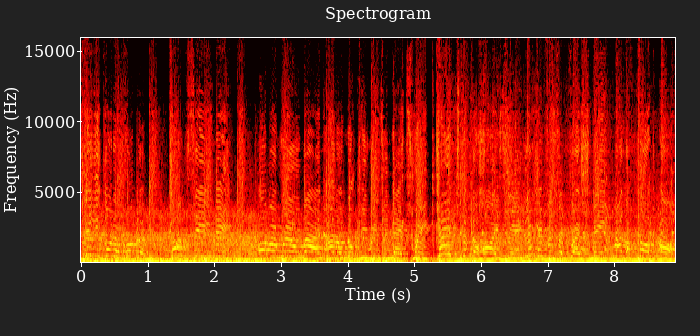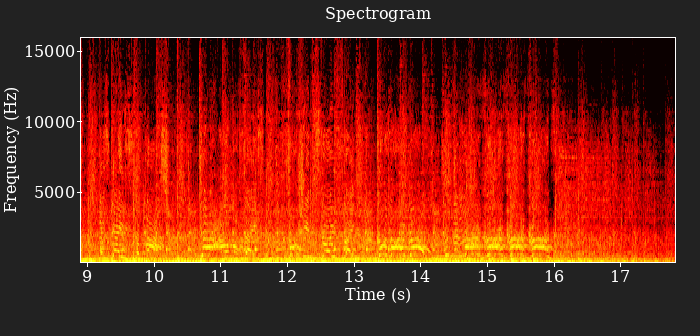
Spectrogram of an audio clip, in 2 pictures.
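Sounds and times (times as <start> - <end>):
punk rock song with distorted guitars, drums and shouted vocals: 0.0 - 17.8.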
